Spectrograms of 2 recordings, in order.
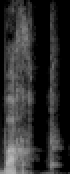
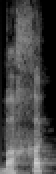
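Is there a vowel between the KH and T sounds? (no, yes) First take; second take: no; yes. First: KH and T are said together without a vowel. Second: An extra vowel separates the KH and T. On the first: The speaker calls it right. "दुरुस्त लफ्ज है बख्त" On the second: The speaker calls it wrong. "इसको लोग बखत बोलते हैं ... बखत गलत लफ्ज है"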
